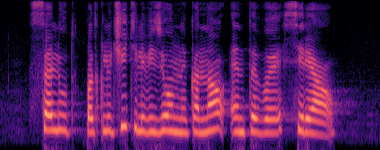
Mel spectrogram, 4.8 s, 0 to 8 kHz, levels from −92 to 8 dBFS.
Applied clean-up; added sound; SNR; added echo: none; none; none; none.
